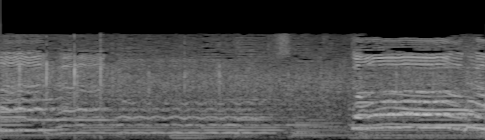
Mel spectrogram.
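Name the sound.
audience applauding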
